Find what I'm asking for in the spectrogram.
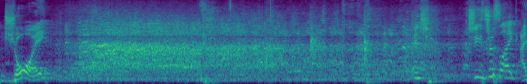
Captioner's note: audience laughing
